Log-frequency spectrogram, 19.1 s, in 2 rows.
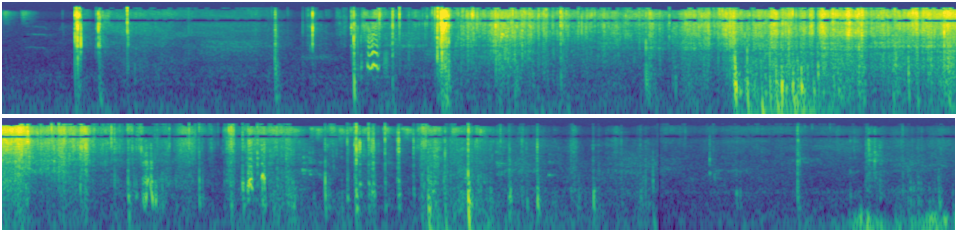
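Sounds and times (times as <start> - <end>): plastic wrap crinkling: 3.0 - 13.0.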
